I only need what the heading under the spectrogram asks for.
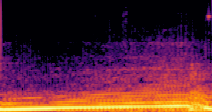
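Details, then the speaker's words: Audi with stock exhaust, muffler delete and cat-less downpipes, heard from the cabin while driving: a deep, steady booming hum that swells with light throttle, drone that is fine at idle but unbearably loud on the road. "And right now, like, just idling, it's not too bad, but as soon as you start driving, that's when she roars. It's just too loud."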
